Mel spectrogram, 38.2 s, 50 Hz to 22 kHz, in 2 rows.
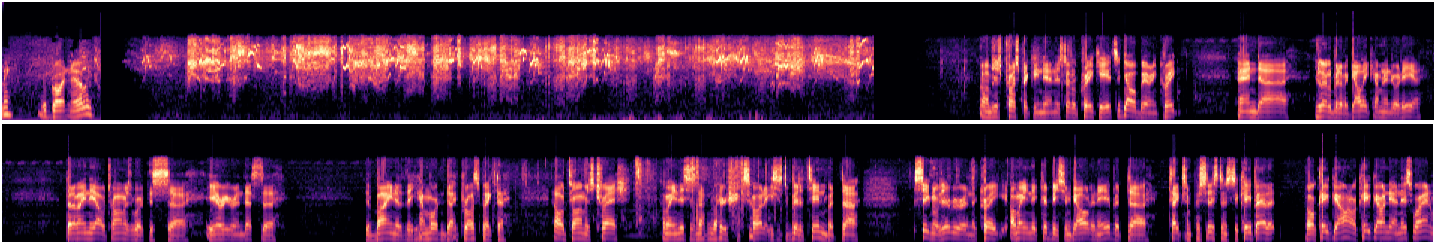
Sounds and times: Animal: 0:02.4 - 0:11.6.

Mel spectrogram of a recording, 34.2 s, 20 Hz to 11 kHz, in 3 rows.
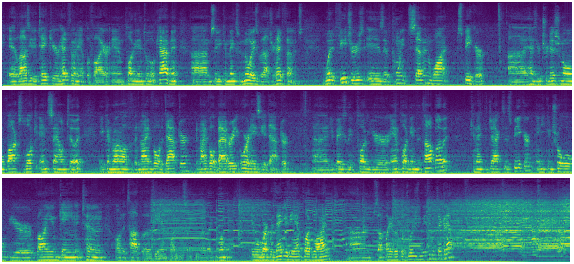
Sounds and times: Speech: 0:00.0 - 0:31.9.

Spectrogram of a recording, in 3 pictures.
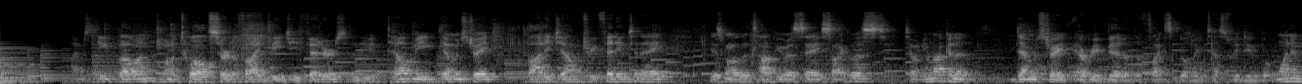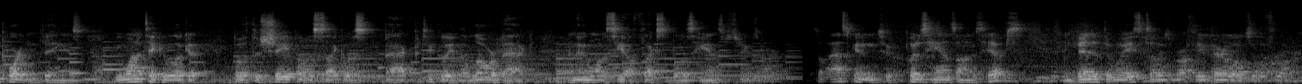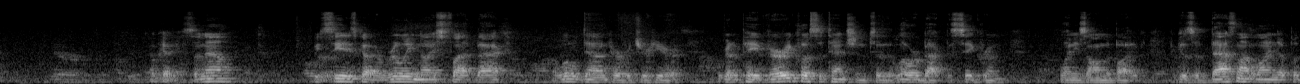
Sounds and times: Music: 0:00.0 - 0:21.1
Speech: 0:00.8 - 0:39.0.

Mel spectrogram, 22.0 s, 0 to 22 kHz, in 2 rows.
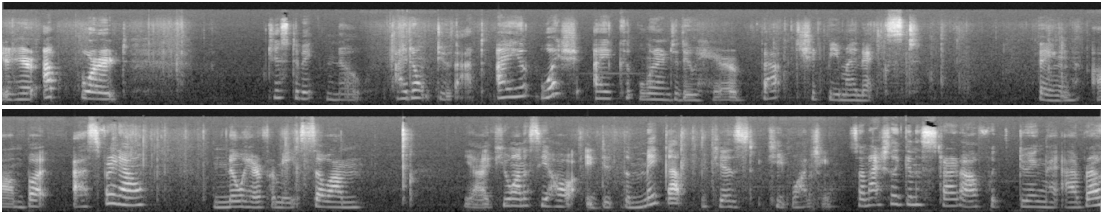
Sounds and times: Speech: 0:00.0 - 0:01.2, 0:02.6 - 0:09.2, 0:10.4 - 0:12.5, 0:13.1 - 0:21.9.

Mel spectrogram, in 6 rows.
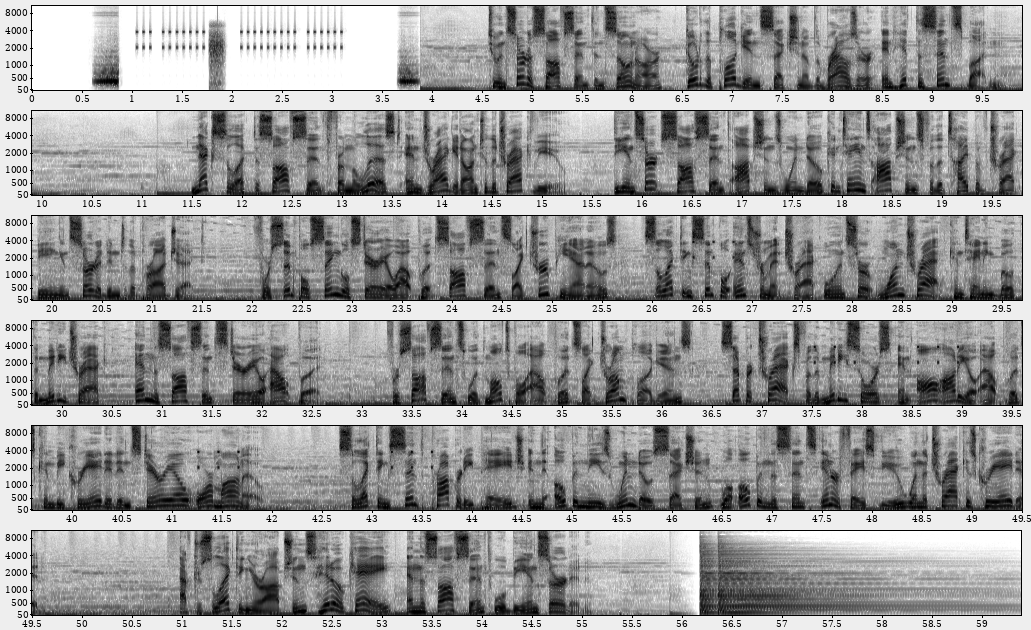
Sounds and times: Music: 0:03.9 - 0:59.3
Speech: 0:04.6 - 0:09.8, 0:11.5 - 0:32.6, 0:33.3 - 0:41.9, 0:42.7 - 0:49.6, 0:51.0 - 0:55.1.

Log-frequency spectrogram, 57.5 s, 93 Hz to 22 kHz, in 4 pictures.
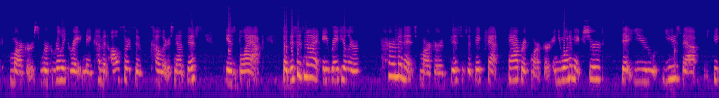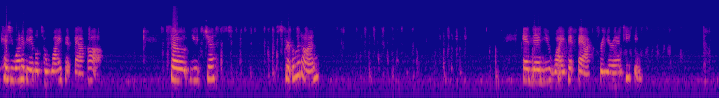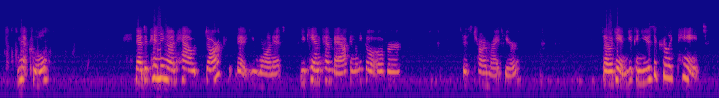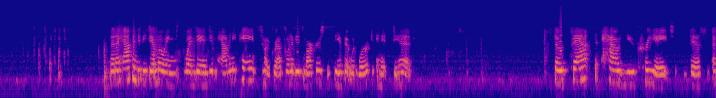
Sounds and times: Speech: 0:00.0 - 0:16.5, 0:17.7 - 0:19.2, 0:19.8 - 0:20.8, 0:24.8 - 0:27.3, 0:28.9 - 0:29.8, 0:31.5 - 0:36.8, 0:38.0 - 0:39.2, 0:40.8 - 0:42.9, 0:45.2 - 0:51.4, 0:54.0 - 0:57.4
Inside, small room: 0:00.0 - 0:57.4.

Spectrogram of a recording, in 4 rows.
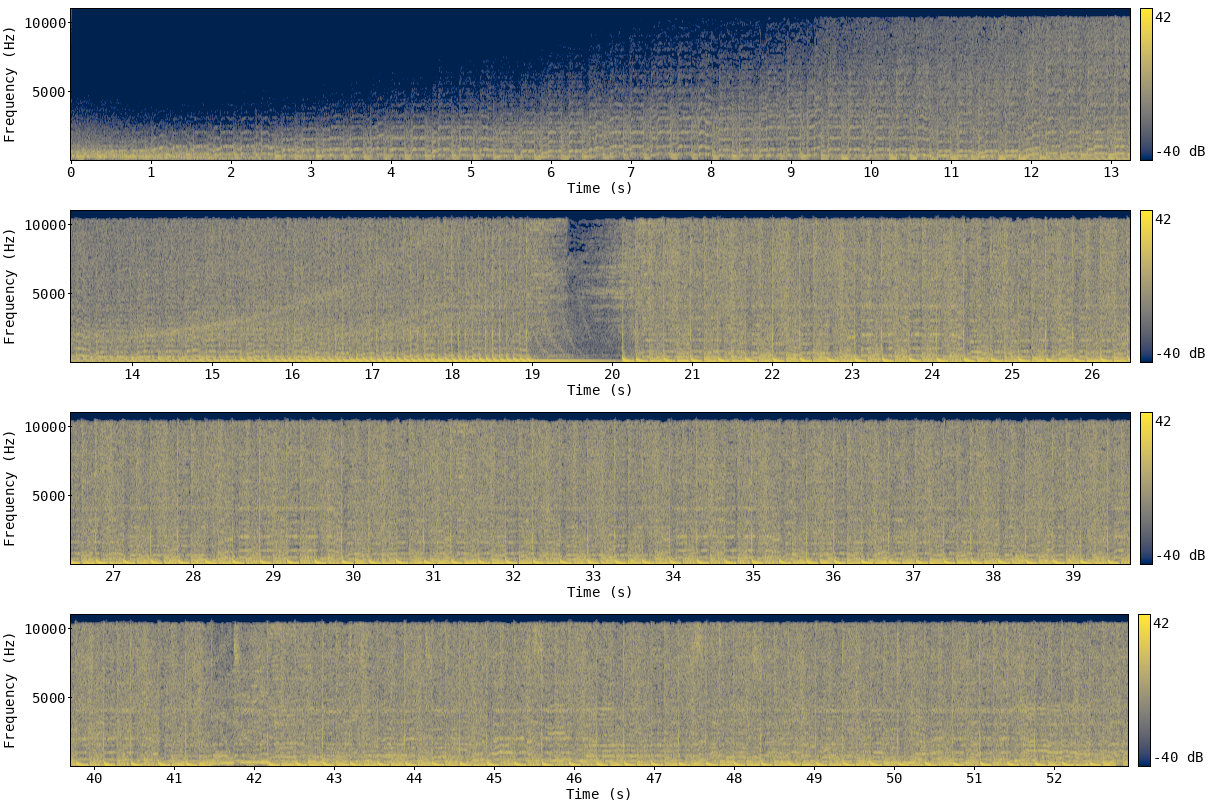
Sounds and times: Techno: 0:00.0 - 0:52.9.

